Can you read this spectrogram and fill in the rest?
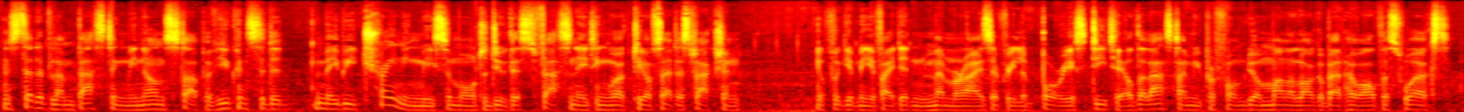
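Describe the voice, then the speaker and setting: A man's voice: lowish voice, fairly even intonation, quick pace, slight background noise, natural voice. A man voicing a sarcastic, defiant young prince in a video game. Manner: sarcastic, dry, exasperated. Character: defiant young male prince, sarcastic, weary of his father.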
